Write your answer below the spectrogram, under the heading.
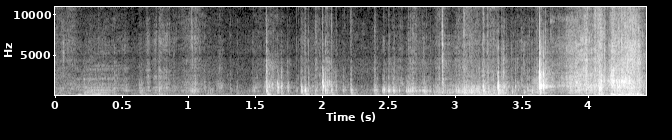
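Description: A subscription tackle box being opened by hand: packaging crinkling and tearing, with scattered taps and clicks. It gets busier and louder in the last second and a half, then stops suddenly.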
